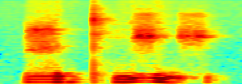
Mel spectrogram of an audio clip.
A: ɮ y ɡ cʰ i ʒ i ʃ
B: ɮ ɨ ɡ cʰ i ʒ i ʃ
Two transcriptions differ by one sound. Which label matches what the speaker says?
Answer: B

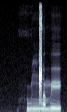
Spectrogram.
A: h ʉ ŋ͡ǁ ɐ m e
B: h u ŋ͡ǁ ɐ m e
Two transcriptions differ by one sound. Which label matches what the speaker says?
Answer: B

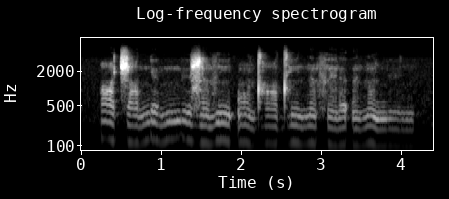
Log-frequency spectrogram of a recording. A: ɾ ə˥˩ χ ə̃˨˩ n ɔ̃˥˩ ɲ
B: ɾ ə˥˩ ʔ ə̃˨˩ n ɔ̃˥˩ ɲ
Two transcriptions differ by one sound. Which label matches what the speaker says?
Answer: B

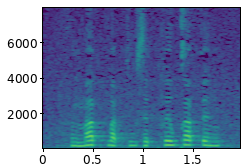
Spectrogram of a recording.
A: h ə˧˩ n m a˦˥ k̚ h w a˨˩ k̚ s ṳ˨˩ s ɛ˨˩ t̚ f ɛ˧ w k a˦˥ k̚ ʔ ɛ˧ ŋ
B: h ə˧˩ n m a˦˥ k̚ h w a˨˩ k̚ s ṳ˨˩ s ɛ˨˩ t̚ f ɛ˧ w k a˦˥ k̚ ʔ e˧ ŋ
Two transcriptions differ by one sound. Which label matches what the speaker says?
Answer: A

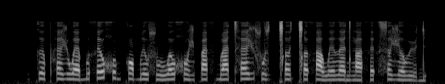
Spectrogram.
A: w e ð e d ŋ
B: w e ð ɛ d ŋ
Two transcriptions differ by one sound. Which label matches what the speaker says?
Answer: B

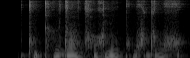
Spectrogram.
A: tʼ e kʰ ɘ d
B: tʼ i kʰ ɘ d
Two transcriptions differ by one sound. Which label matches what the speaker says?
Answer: B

